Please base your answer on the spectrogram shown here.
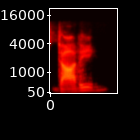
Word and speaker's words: Dowdy: I learned that the proper way to pronounce this street is Dowdy.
